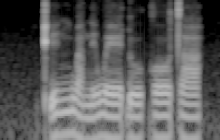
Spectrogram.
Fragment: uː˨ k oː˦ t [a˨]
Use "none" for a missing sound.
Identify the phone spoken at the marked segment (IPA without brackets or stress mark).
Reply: a˦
